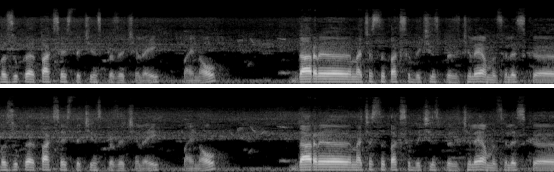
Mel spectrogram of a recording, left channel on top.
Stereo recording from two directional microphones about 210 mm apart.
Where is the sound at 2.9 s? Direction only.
10° right (ahead or behind).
